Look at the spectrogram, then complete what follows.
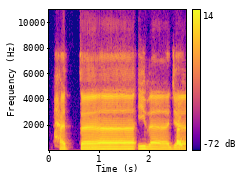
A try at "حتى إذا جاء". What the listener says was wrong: افتح الفم أكثر حتى تكون الألف مفتوحة.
